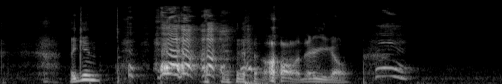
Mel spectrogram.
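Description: A toddler girl squeals and laughs loudly close by.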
